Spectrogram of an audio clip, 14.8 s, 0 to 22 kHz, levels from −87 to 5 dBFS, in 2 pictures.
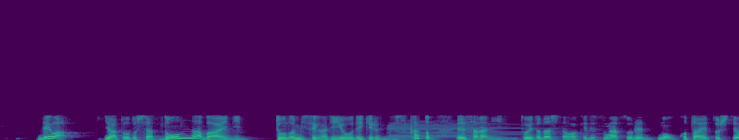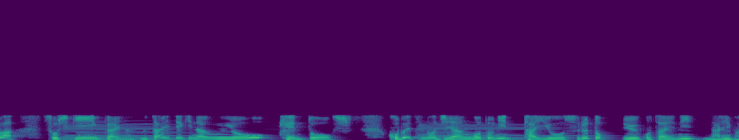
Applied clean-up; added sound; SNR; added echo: classical method log-MMSE.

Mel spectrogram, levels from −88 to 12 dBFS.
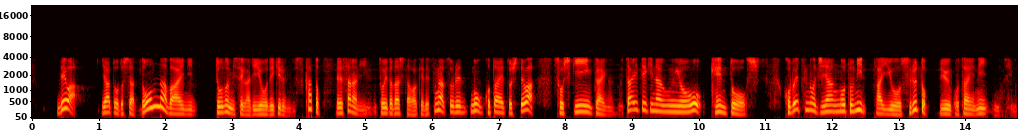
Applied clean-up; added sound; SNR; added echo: neural separator model SepFormer WHAM!.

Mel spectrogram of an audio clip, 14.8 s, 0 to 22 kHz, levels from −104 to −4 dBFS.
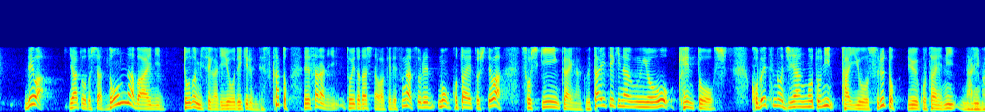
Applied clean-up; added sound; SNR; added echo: none; none; none; none.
